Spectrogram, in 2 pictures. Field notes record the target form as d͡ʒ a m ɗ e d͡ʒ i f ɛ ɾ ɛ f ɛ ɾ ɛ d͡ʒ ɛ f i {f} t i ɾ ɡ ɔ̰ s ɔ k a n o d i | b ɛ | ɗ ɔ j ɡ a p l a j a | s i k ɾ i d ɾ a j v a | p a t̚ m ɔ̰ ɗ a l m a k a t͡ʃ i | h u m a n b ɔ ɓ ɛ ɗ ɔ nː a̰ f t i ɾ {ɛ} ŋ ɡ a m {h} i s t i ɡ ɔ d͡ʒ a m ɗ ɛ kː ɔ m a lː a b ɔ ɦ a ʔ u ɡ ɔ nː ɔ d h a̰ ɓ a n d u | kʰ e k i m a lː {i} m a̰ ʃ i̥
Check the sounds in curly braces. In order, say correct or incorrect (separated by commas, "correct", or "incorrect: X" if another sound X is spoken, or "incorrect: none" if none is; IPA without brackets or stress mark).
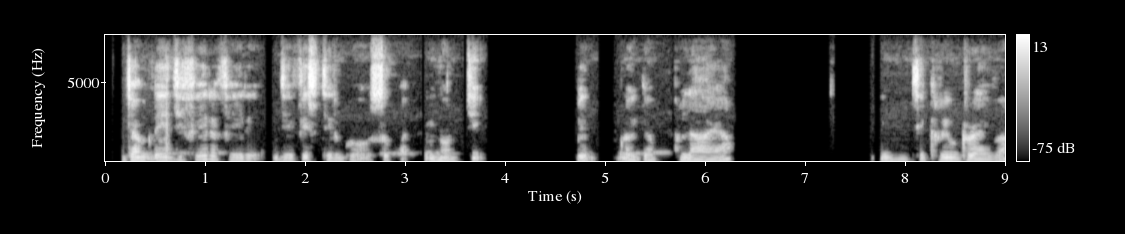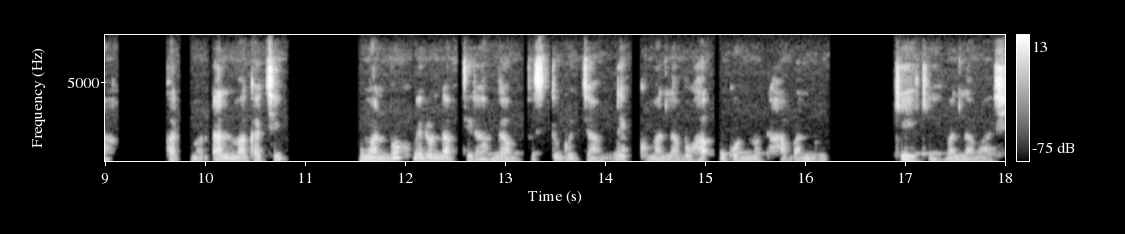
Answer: incorrect: s, incorrect: a, incorrect: f, incorrect: a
